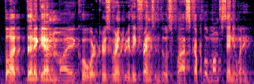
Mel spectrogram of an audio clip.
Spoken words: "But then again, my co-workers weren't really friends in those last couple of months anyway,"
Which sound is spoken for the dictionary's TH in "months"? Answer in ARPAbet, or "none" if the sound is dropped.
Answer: TH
